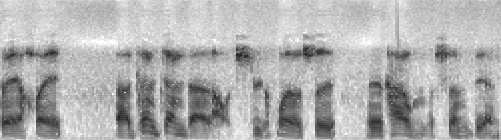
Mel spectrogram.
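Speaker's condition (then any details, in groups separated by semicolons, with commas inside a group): Congenital muscular dystrophy; present from birth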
